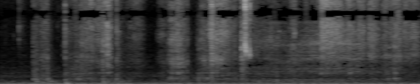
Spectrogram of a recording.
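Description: Hands handling paper and cardboard inside a box: faint rustling and rubbing with a few light scrapes, as a rolled paper scroll is lifted out.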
